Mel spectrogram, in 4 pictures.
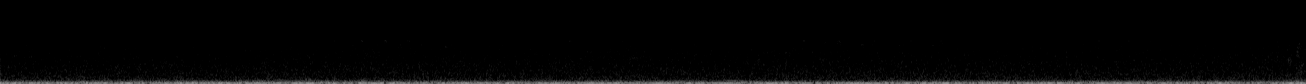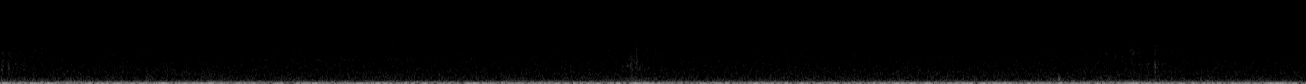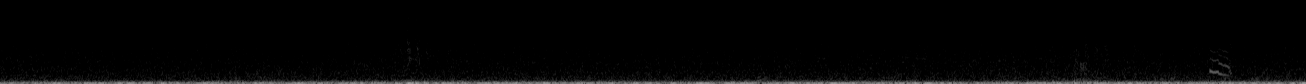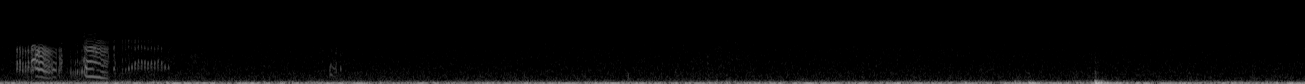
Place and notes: Marloes and St. Brides, UK - european storm petrel ...
Skokholm Island Bird Observatory ... storm petrel calls and purrings ... lots of space between the calls ... open lavalier mics clipped to sandwich box on bag ... calm evening ...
